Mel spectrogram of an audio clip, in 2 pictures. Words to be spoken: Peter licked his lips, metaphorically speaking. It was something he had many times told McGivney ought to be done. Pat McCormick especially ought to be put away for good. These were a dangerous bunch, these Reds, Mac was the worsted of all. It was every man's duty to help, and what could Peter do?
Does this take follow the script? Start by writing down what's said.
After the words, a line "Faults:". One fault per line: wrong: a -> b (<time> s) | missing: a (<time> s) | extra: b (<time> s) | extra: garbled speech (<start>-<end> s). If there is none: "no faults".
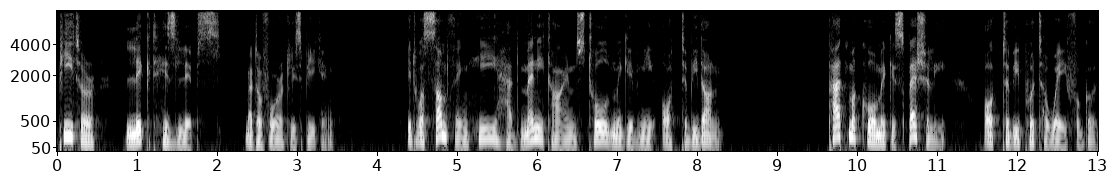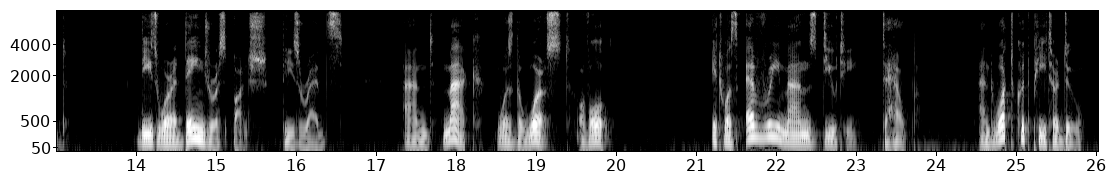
Peter licked his lips, metaphorically speaking. It was something he had many times told McGivney ought to be done. Pat McCormick especially ought to be put away for good. These were a dangerous bunch, these Reds, and Mac was the worst of all. It was every man's duty to help, and what could Peter do?
Faults:
extra: and (17.4 s)
wrong: worsted -> worst (18.8 s)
